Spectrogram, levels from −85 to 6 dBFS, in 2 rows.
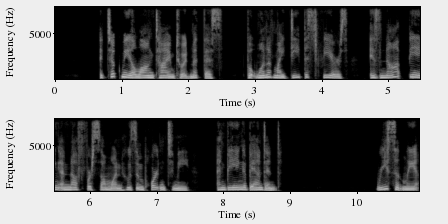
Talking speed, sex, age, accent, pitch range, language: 160 wpm, female, 30-49, American, 175-225 Hz, English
